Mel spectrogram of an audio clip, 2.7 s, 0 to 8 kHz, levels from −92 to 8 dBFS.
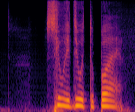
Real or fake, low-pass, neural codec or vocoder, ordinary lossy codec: fake; none; codec, 16 kHz, 0.5 kbps, X-Codec, HuBERT features, trained on LibriSpeech; none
